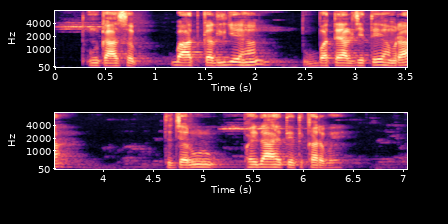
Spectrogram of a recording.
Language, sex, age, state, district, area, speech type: Maithili, male, 30-45, Bihar, Saharsa, rural, spontaneous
